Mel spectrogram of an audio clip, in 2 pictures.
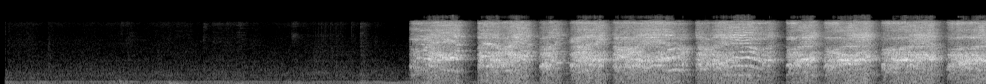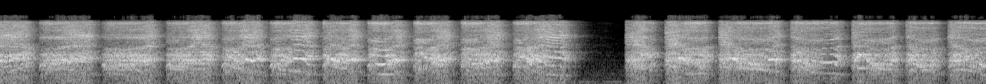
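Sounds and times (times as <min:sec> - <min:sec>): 
rabbit squealing: 0:04.1 - 0:19.7.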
